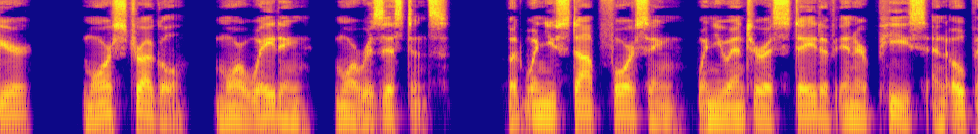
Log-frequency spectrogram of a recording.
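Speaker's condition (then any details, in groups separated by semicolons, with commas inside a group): No condition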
